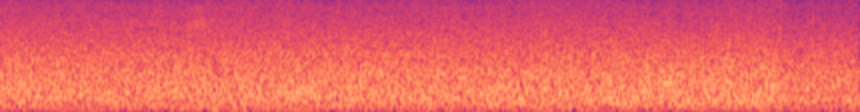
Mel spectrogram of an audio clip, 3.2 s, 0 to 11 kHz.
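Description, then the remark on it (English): A steady, roaring rush of river water surges through a narrow notch in a weir about 12 feet high, dense and continuous like a small waterfall, with no voices over it. “Listen to the sound of the river surging through the notch.”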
